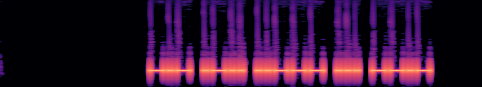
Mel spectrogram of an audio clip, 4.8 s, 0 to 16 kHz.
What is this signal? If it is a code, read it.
Morse code, heard as a keyed tone, about 26 wpm, 700 Hz. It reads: KL2SQ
